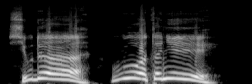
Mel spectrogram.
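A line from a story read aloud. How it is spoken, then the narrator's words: Surprised yell. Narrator (Russian): От удивления заорал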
